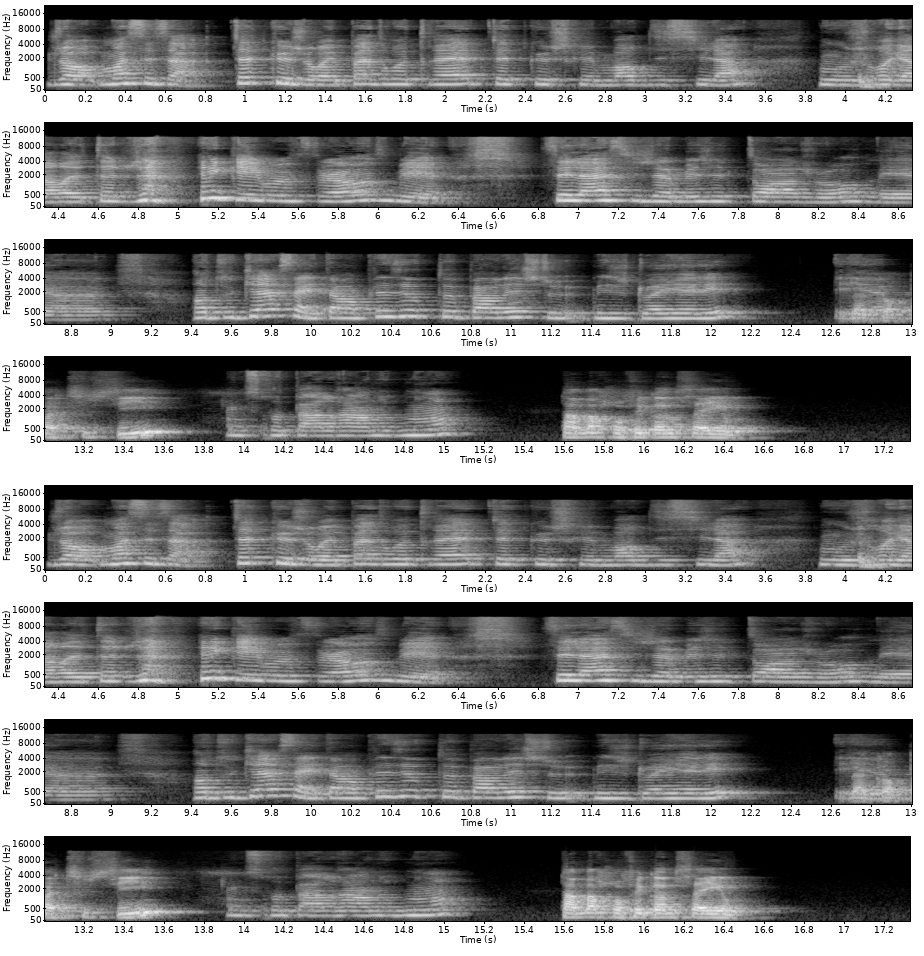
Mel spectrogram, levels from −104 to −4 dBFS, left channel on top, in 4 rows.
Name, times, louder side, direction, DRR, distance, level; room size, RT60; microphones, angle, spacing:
voice 1, 0.0-12.2 12.6-13.2 13.9-15.1, left 2 dB, 25° left, 1.0 m, -26 dB
voice 2, 12.7-13.6 15.6-16.5, right 2 dB, 55° right, 1.1 m, -20 dB
6.2 x 6.1 x 3.3 m
head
